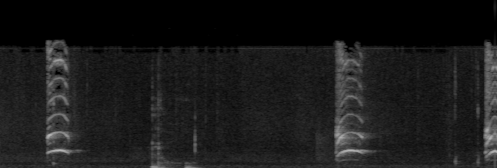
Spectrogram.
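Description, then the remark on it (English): A small bird with yellow and brown plumage, sitting in a birdcage, calls three times with short, shrill squawking chirps spaced a few seconds apart, fairly loud, with a couple of dull thumps in between. “A small bird with yellow and brown plumage is sitting inside.”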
